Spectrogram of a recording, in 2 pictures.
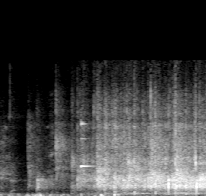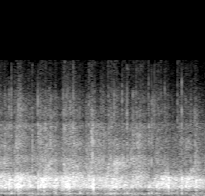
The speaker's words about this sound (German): Ja, brauche ich gar nicht mehr, um den Applaus zu bitten.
